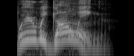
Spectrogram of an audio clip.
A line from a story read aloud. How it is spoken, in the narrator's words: Simon shouted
